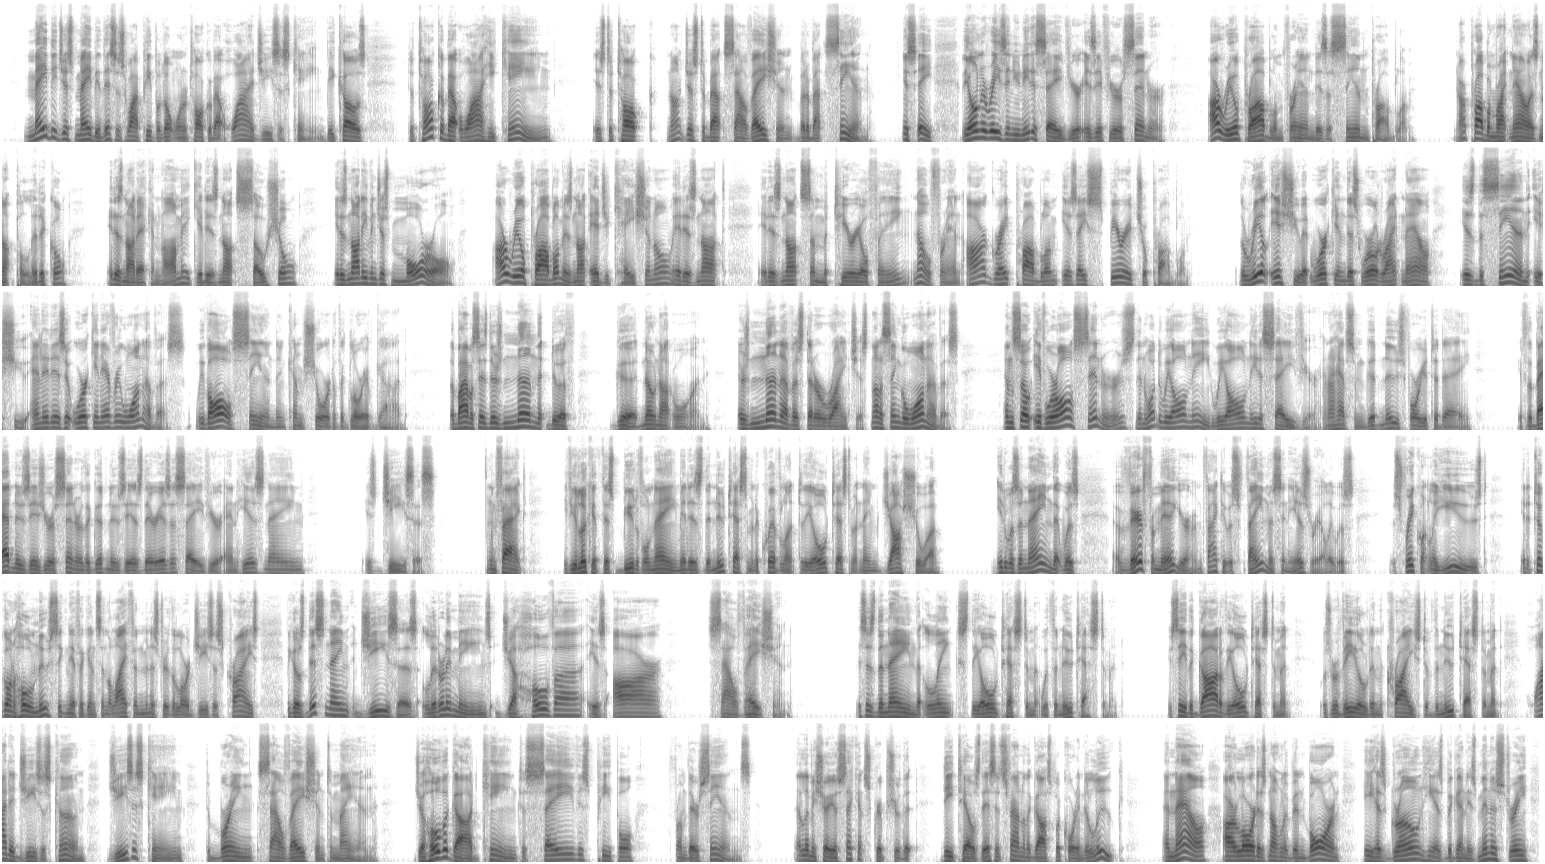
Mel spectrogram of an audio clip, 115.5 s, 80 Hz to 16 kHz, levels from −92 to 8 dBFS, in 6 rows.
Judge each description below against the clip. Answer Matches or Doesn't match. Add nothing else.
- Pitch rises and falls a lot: Matches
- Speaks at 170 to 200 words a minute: Matches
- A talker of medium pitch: Doesn't match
